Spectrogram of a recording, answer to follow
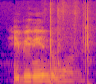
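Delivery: usual speaking voice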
